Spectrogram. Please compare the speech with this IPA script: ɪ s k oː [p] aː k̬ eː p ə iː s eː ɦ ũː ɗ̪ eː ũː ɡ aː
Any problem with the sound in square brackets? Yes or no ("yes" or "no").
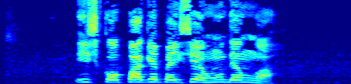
no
